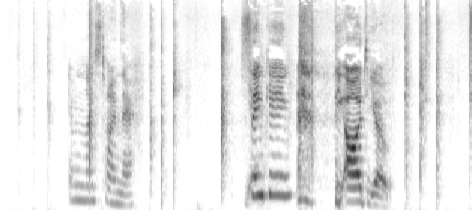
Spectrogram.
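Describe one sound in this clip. A second young woman laughs close to a microphone.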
